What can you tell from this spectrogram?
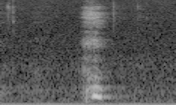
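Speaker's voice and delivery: acted hushed gasp; small amazed intake of breath; mimicked hopeful gasp. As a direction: gasp as if daring to hope. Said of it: "looked at each other like".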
